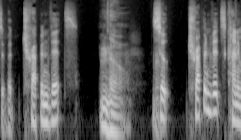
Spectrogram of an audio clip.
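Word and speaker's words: Treppenwitz: it's a German term called I'm going to mispronounce it but trepenvitz no so trepenvitz kind of means stare with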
